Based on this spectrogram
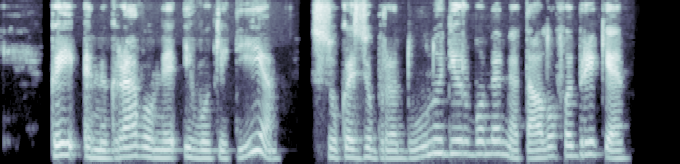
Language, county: Lithuanian, Šiauliai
